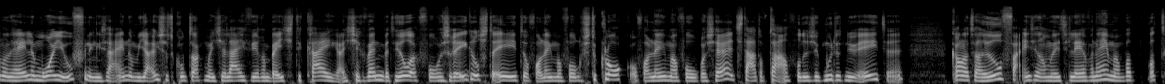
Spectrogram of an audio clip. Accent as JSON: {"language": "Dutch", "region": "North Brabant", "country": "Netherlands", "lives_now": "The Hague, Netherlands", "said": "Ik kom uit Brabant. Ik woon al jaren in Den Haag."}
